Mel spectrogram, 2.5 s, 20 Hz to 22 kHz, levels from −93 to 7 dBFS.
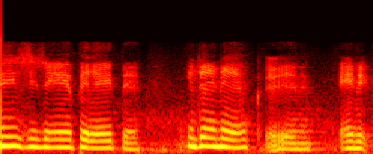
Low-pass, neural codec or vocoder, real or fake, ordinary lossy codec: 7.2 kHz; codec, 16 kHz, 1 kbps, X-Codec, HuBERT features, trained on LibriSpeech; fake; none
